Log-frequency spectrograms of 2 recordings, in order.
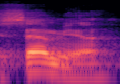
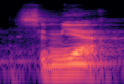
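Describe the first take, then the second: First: The final syllable is not stressed. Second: The final syllable is stressed. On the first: "Am I pronouncing that right?" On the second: "Stress the ja"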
